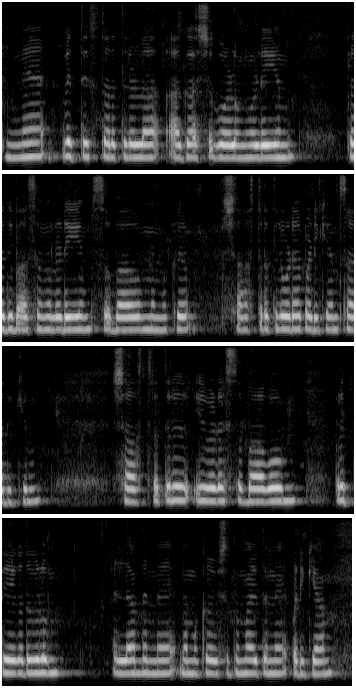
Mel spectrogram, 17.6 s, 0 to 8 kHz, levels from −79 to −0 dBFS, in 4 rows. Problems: low volume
